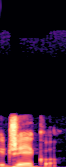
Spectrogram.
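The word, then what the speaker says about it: Džeko: Ja, alltså jag kan ju typ störa, alltså med, som, med bosniskt påbrå så folk som säger Dzeko det är också en sån här sak. Liksom. Det är ju Dzeko som, som det ska uttalas.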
